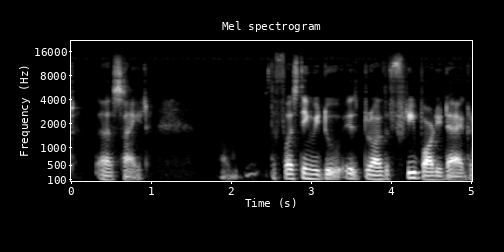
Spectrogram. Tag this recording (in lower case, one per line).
speech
